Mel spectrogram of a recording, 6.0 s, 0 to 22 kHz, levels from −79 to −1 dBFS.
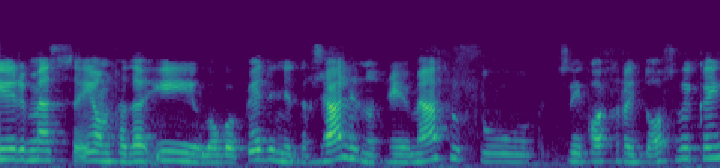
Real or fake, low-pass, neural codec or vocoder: fake; 7.2 kHz; codec, 16 kHz, 4 kbps, X-Codec, WavLM features, trained on Multilingual LibriSpeech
